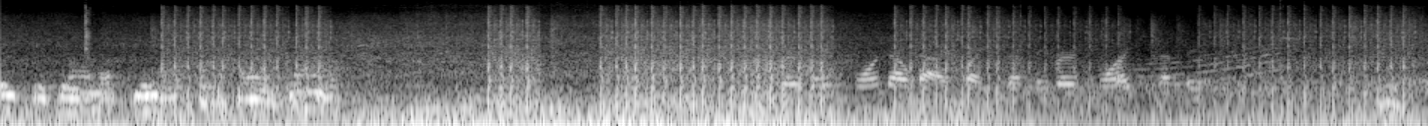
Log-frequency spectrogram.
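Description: Machine guns fire in rapid bursts.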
